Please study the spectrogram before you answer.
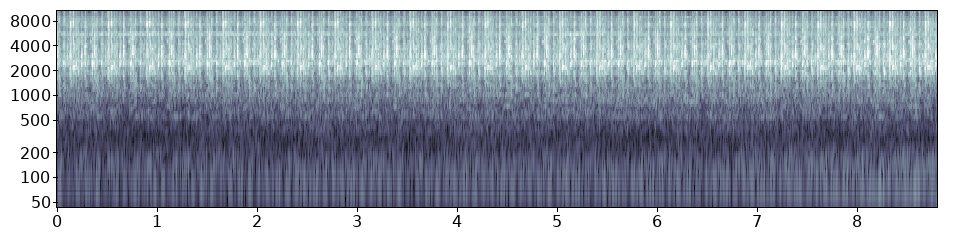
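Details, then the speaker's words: Gen 6 454 big block Chevy just swapped into a 1976 Chevy C30 dually, low idle on start-up: fast, dry, sharp clacking across the top end, little bottom-end rumble; lifters starved. "All right, we have a low idle right now. I'm not worried about it. I'm just looking to see if I see oil start coming up. You can hear how clacky everything is."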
